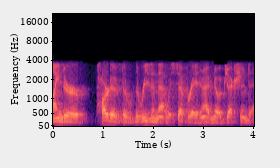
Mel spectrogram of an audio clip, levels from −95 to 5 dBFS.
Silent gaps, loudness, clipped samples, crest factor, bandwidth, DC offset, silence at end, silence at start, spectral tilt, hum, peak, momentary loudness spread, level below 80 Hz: none; -22 LUFS; under 0.1%; 16 dB; 4 kHz; under 0.1%; 0 s; 0 s; -9.5 dB/octave; none; -6 dBFS; 6 LU; -66 dBFS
